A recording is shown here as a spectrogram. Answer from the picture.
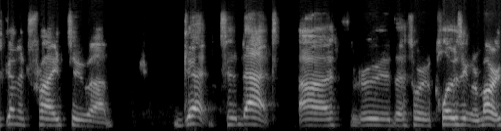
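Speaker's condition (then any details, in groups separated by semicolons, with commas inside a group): Cerebral palsy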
